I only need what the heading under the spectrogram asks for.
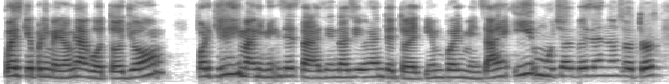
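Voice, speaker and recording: A young adult woman giving an informal talk on communication, speaking loudly and with a high voice, full of fillers and acted-out examples. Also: brisk. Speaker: speaker of an online masterclass.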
